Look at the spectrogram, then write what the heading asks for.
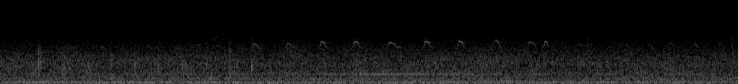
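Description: A bird gives a run of about ten short, high calls, about three a second, starting a couple of seconds in, over a steady low background hiss and hum.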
